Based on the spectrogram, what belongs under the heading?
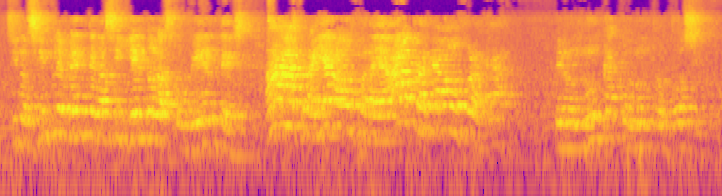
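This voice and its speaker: A man in his thirties with a Guatemalan Spanish accent, preaching a sermon in earnest, rising on his questions and slowing down to read scripture. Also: high-pitched, a little hiss or hum. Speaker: pastor. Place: church sanctuary. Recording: very echoey church hall, voice from a distance.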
